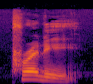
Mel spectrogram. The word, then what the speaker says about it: pretty: For example, in the word pretty, pretty, here we have Y at the end of the word, but Y here is considered a vowel as it pronounces like E, pretty.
